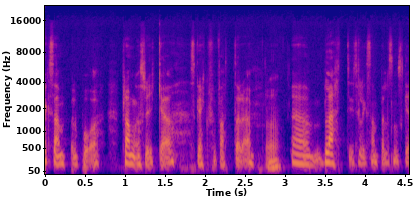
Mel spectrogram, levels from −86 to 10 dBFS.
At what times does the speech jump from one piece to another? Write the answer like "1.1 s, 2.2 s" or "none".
none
